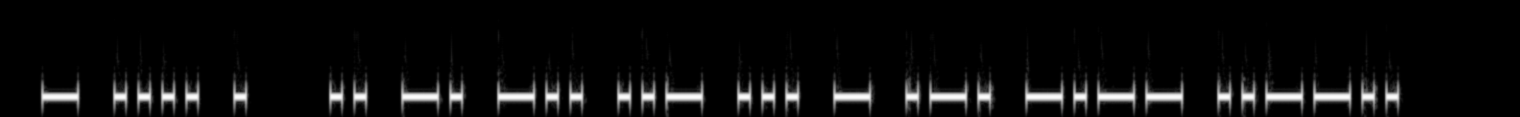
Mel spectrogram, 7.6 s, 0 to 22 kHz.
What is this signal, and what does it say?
Morse code, heard as a keyed tone, about 20 wpm, 700 Hz. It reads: THE INDUSTRY?
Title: Sentences from Top 1000 Words - Review Part 4 - 20wpm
